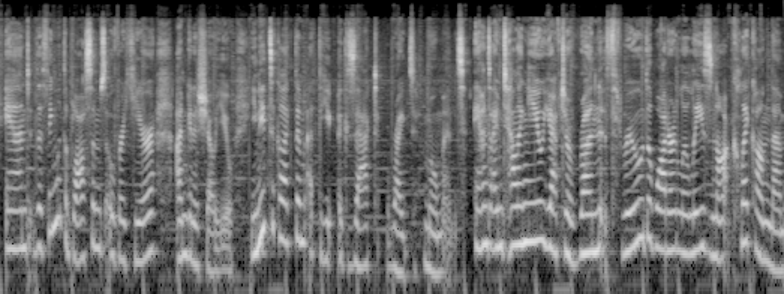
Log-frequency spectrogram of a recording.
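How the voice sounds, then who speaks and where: High-pitched, chatty woman narrating a game. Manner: chatty, enthusiastic. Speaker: host of a gaming channel. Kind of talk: excited game playthrough narration with casual chat.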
